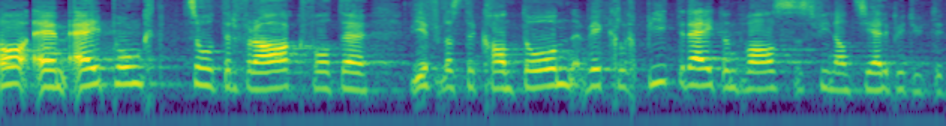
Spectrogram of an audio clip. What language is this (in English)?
Swiss German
